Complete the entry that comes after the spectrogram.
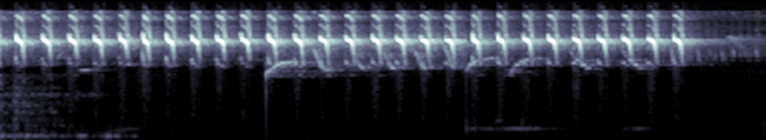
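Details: Released nuthatch singing: a fast even series of high sharp piping notes, about four per second for over four seconds, with a fainter lower slurred note underneath midway, then silence.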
